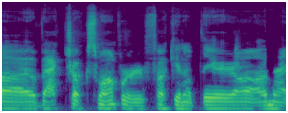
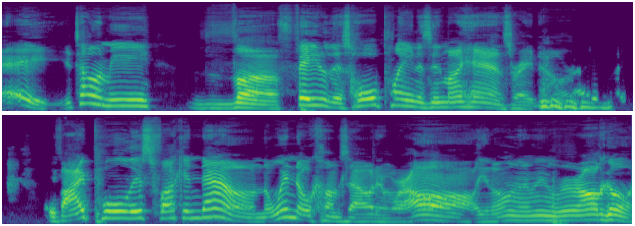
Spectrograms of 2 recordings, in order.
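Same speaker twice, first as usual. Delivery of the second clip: put-on drunk talk, higher; 4 semitones higher than usual. Retelling joking around in a plane's emergency exit seat: imitating drunk talk. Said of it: "I'm drunk, right?".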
